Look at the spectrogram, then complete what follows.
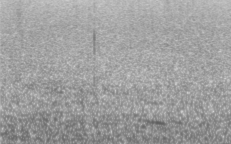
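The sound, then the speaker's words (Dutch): A motorboat passing beneath the Ponte del Teatro bridge, its engine and churning water merging into a steady, loud, rushing roar that fills the whole moment without pause. “Komt een motorboot onder ons varen?”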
